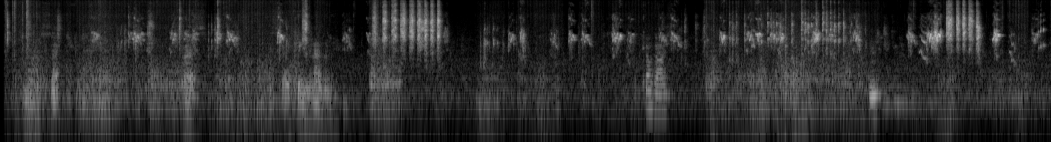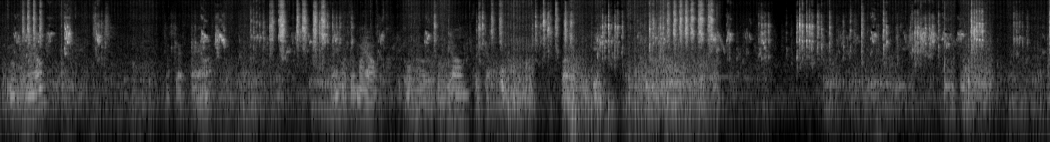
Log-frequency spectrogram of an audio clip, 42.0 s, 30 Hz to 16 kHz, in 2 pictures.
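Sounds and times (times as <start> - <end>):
rapid wingbeats: 0.1 - 6.4, 18.9 - 35.5, 37.5 - 42.0
budgerigars chirping: 0.1 - 23.5, 24.4 - 42.0.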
